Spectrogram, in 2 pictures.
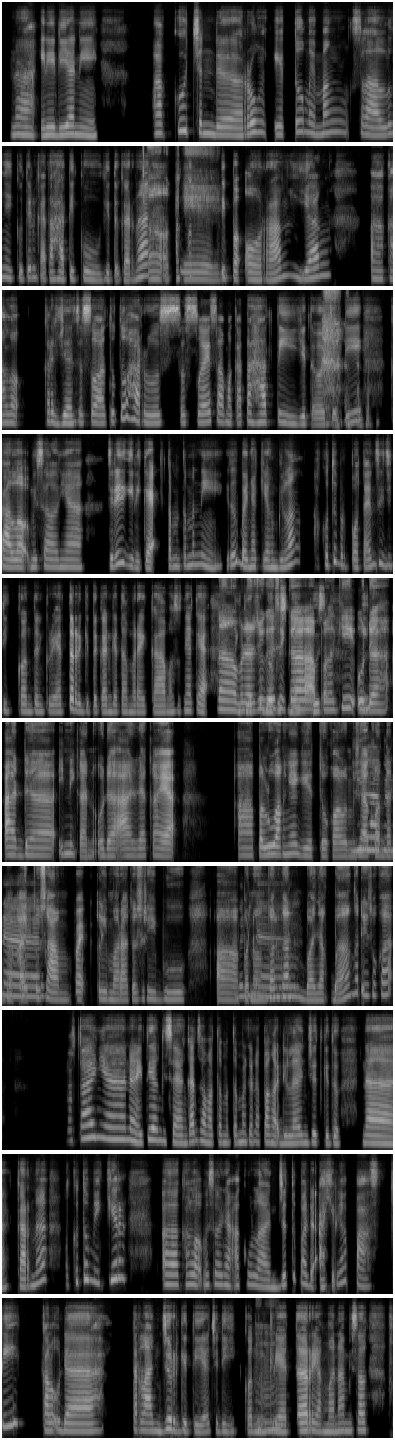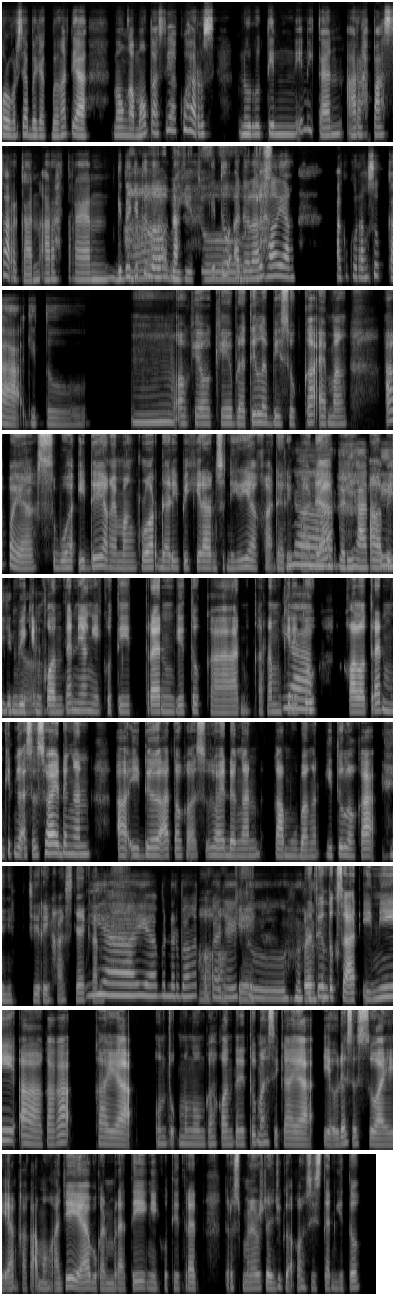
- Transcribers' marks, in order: tapping; chuckle; in English: "content creator"; in English: "content creator"; in English: "followers-nya"; chuckle; laugh; "trend" said as "tred"
- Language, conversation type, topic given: Indonesian, podcast, Apa yang membuat karya kamu terasa sangat mencerminkan dirimu?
